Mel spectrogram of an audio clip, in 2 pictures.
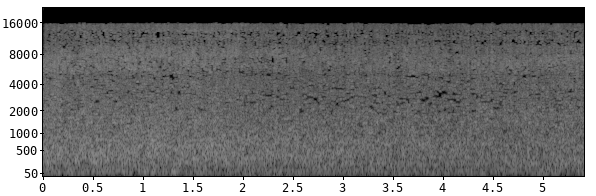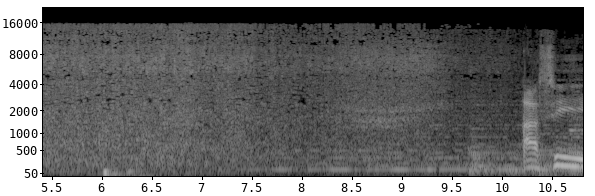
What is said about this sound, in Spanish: Es el sonido de la presa romana de Almonacid de la Cuba, Zaragoza, ayer, liberando agua para no desbordar. 2000 años y sigue ahí, funcionando como el primer día.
